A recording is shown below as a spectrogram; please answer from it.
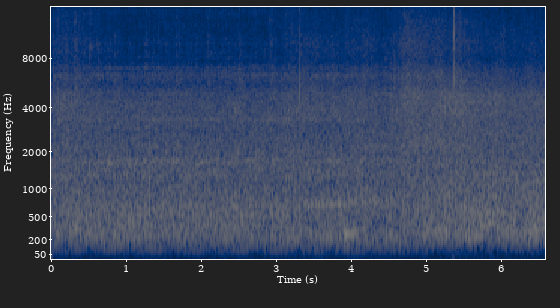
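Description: Steady background noise of an underground subway station at platform level, with a few light clicks, the sharpest a little past five seconds in.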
